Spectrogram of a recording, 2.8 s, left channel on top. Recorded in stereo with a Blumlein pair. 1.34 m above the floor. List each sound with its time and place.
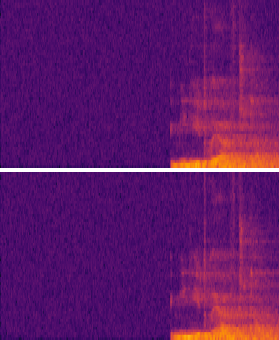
1.7 s a woman speaking: straight ahead, 1.6 m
